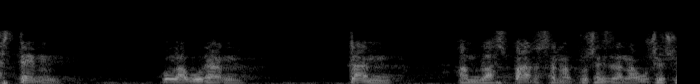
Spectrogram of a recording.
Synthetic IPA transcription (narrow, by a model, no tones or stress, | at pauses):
st̪ɛm | kuləβuɾan | t̪an | əmləspaɾsənəlˠpɾusezðəməɣusəs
